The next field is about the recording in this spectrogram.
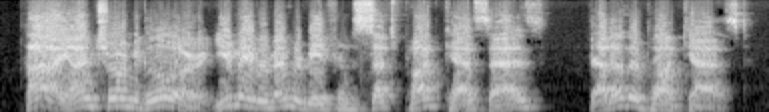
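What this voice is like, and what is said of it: Troy McClure cartoon character impression. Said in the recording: “doing a Troy McClure impression. Very good. Very good indeed.”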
